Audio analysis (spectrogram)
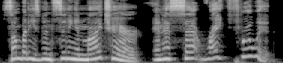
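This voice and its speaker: Squeaky high little bear cub. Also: male voice, expressive, normal speed. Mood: upset. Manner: crying out in a little wee voice. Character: little wee bear cub, small upset boy.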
